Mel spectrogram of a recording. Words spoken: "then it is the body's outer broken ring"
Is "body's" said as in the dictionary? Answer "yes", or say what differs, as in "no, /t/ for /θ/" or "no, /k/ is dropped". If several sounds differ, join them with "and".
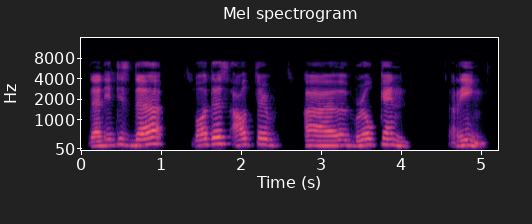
no, /s/ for /z/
